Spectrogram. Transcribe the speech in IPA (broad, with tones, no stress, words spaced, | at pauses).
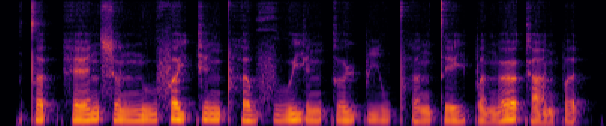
t̪ɐ˨˥k̚ hɛː˨˥nsɵ˨nn̪uː˨˧fɐ˥j kɪ˥ŋ pʰɐ˧wfuː˨˥jɪ˨˧ŋ kɵ˨˥ɥpiː˨w pʰɐ˨ŋt̪e˨˧jpɐ˨ŋ œː˥kaː˨˩ŋpɐ˨˥t̚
